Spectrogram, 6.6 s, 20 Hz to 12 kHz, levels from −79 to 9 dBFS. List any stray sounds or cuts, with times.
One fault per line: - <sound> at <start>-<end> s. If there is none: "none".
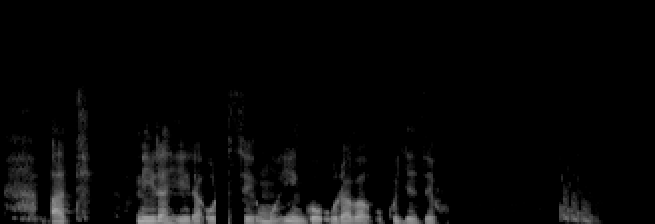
- dropout at 2.1-2.3 s
- chirp at 5.6-6.0 s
